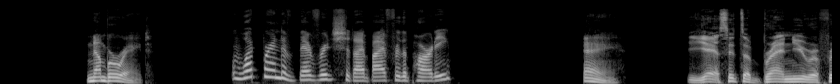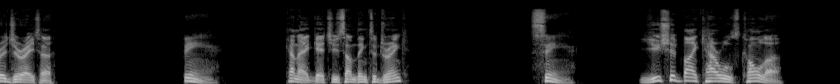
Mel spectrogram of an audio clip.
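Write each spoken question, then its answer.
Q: What brand of beverage should I buy for the party?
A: C: You should buy Carol's cola.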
